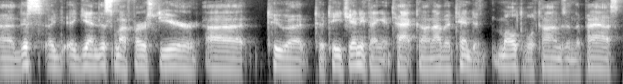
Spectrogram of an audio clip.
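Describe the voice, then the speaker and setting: A man with a Texan accent, fairly low pitch, fairly quick pace, quiet background. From Texas. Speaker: retired police officer and litigation consultant. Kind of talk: interview. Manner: halting, many filler words.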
